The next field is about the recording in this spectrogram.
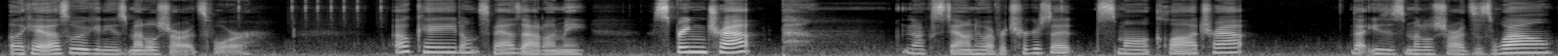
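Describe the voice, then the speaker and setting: Slow, gravelly woman musing over a game. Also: mid-range voice, fairly bright tone, a little hiss or hum. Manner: slow, musing, talks to herself. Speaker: gameplay host. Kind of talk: casual let's play commentary.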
